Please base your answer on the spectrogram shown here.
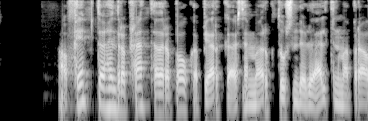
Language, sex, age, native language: Icelandic, male, 40-49, Icelandic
